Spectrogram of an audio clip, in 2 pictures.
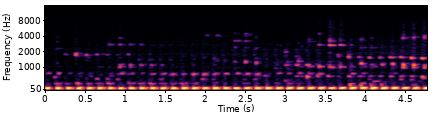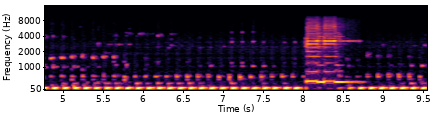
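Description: A diesel Bullet motorcycle's horn gives one short, loud blast near the end over the engine's steady, close thumping idle, and no one speaks.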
